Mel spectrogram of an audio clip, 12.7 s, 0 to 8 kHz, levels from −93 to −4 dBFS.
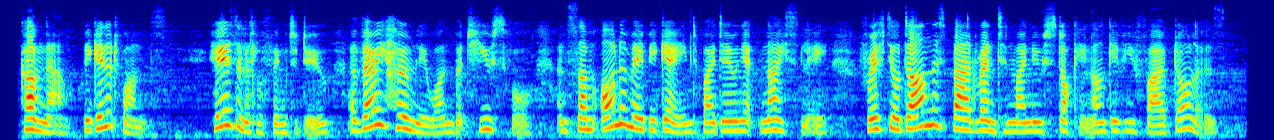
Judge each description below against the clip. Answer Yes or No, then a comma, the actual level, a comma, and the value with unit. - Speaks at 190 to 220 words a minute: Yes, average, 200 wpm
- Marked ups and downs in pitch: No, average, 4.4 semitones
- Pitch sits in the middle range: No, high, 210 Hz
